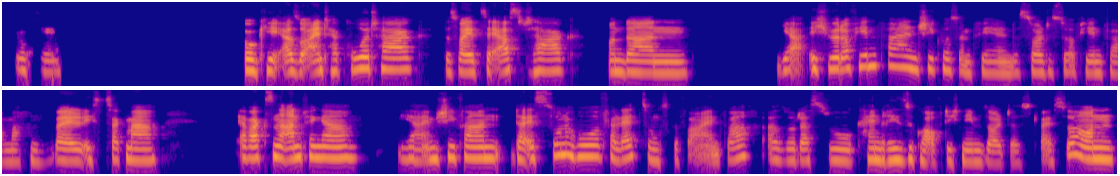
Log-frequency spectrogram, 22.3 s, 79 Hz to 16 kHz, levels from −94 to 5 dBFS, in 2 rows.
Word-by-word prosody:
Okay. 200 -3 -9 1.8
Okay, 215 0 +3
also 200 +1 +3
ein 195 +2 +8
Tag 210 +1 -8
Ruhetag, 235 -1 +3 0.3
das 200 -1 -9
war 205 - +7
jetzt 195 0 +5
der - - +1
erste 210 -1 +1
Tag 215 +1 -2 0.3
und 205 -1 -3
dann 190 -1 +1 0.9
ja, 225 - -2
ich 230 -1 -1
würde 240 0 +5
auf 250 - -7
jeden 280 +1 -1
Fall 285 -2 -3
'n 240 -3 -1
Skikurs 225 -2 -3
empfehlen. 95 - -8
Das 95 - -11
solltest 195 -1 -5
du - - -9
auf - - -14
jeden 190 -1 -7
Fall 185 -1 -12
machen 180 -1 -12
weil 190 -2 +6
ich 200 - -4
sag 205 -1 -5
mal, 195 -1 +2 0.8
erwachsene 230 +1 +4
Anfänger, 225 0 +3 0.4
ja 210 -2 -6
im 215 - -1
Skifahren, 225 0 +1
da 220 -4 0
ist 215 +1 0
so 265 +1 -2
'ne 275 -2 +2
hohe 245 0 +1
Verletzungsgefahr 210 -4 -5
einfach 205 - -4
also 195 -1 -8
dass 195 0 -6
du 195 -2 -5
kein 205 -1 -1
Risiko 200 +1 -3
auf - - -2
dich 185 -1 -8
nehmen 180 -1 -5
solltest, 170 -1 -7
weißte. 235 +10 -4
Und 215 -5 +3
210 Hz, 155 wpm, -25 LUFS, 195-230 Hz, 1.8 s, ein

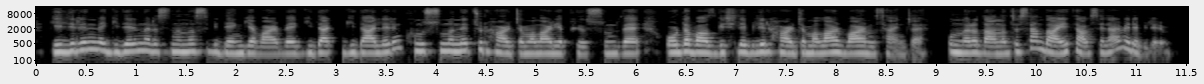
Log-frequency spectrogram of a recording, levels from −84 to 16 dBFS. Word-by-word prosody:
gelirin 250 +6 +3
ve 265 - +4
giderin 235 +2 +1
arasında 230 -2 0
nasıl 230 0 -2
bir 220 -2 -4
denge 200 0 0
var? 180 0 -2
Ve 195 0 +3
gider 205 +1 0
giderlerin 210 +7 0
konusunda 240 -2 0
ne 245 +2 +2
tür 270 +1 -3
harcamalar 195 -3 0
yapıyorsun 195 0 -5
ve 195 0 +2 0.2
orada 215 +2 +3
vazgeçilebilir 210 +1 +2
harcamalar 205 0 +1
var 200 0 +3
mı 185 -1 -5
sence? 185 0 -9 0.2
Bunları 210 -2 +2
da 195 - +2
anlatırsan 220 +10 -2
daha 205 -4 +4
iyi 210 - +2
tavsiyeler 210 +7 -2
verebilirim. 310 - -5
210 Hz, 155 wpm, -26 LUFS, 195-230 Hz, 0.2 s, ve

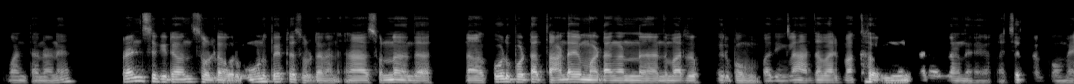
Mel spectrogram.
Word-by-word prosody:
வந்ட்டேன் 90 -1 -7
நானு. 95 +6 -6 0.6
ஃப்ரெண்ட்ஸ் 165 +4 +3
கிட்ட 120 -1 +3
வந்து 125 +2 -1
சொல்ட்டேன் 105 -2 +3
ஒரு 90 - 0
3 130 +4 +3
பேர்ட்ட 125 -2 +2
சொல்ட்டேன் 90 +1 -2
நானு. 85 - -7
நான் 95 -1 +1
சொன்னே 110 +2 +3
இந்த 95 0 -1 0.5
நான் 95 -2 +1
கோடு 130 +1 +5
போட்டா 115 - +4
தாண்டவே 115 +3 +4
மாட்டாங்கன்னு 95 -2 +2
அந்த 90 0 -3
மாரி 95 0 0
இருப் 95 0 -1 0.2
இருப்போம் 90 -3 -3
பார்த்தீங்களா, 85 +4 -5
அந்த 95 +2 -7
மாரி 100 -2 -2
மக்க 100 - -3
ஒரு 100 - -3
3 95 +1 +2
பேர - - -7
வந்து 195 0 -8
நாங்க 85 -1 -6 0.3
வச்சிருப்போம் - - -6
எப்போமே. 85 +1 -11
95 Hz, 190 wpm, -22 LUFS, 90-115 Hz, 0.6 s, கோடு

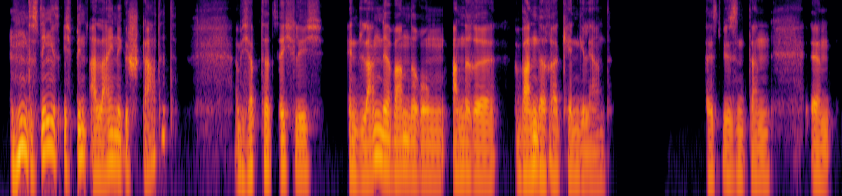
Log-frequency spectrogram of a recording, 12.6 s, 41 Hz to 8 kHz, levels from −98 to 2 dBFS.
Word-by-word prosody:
Mhm, 130 +11 +5
das 95 -6 +2
Ding 145 +5 +5
ist, - - -2
ich 100 -2 -3
bin 120 0 +2
alleine 100 +4 +2
gestartet, - - -3 0.8
aber - - -5
ich - - -4
habe - - -1
tatsächlich, 85 -2 -1 0.3
entlang 85 +7 +2
der 100 -5 +4
Wanderung, 85 -3 +1
andere 80 -2 +1 0.3
Wanderer 85 0 +3
kennengelernt. 70 -3 -5 1.4
Heißt, 80 -1 -5
wir 80 -1 -2
sind 75 +1 -4
dann, 75 0 -4 0.6
ähm 75 -2 -1
85 Hz, 110 wpm, -25 LUFS, 80-95 Hz, 1.4 s, Mhm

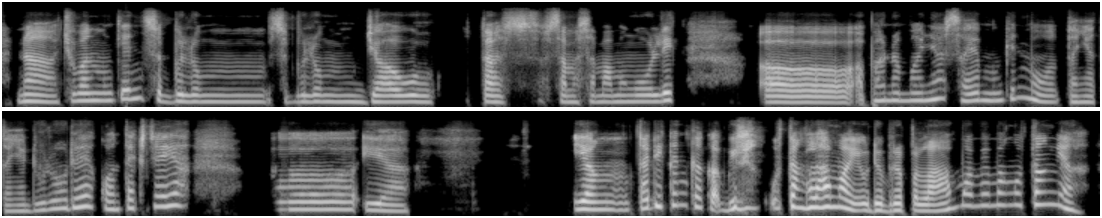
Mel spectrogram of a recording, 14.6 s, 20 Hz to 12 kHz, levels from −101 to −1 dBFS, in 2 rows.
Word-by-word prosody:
Nah 205 -3 +1
cuma 235 +1 -2
mungkin 285 +6 -5
sebelum 205 -2 -2 0.4
sebelum 200 -2 -5
jauh, 195 0 -1 0.2
kita 200 -2 0 0.3
sama-sama 195 0 -2
mengulik, 205 +3 -2 0.6
eee, 185 -2 +1
apa 230 - -7
namanya, 240 +5 -4
saya 235 -1 -1
mungkin 240 +6 -8
mau 200 -6 -6
tanya-tanya 190 0 -7
dulu 240 +6 -5
deh 315 +4 0
konteksnya 280 +8 +1
ya, 365 - -2 0.7
eee, 240 0 -1 0.2
iya. 195 -3 -1 1.1
Yang 240 -2 +5
tadi 330 +5 +4
kan 380 +1 -4
Kakak 315 - +1
bilang 275 +3 +8
utang 320 -4 +4
lama 310 0 +8
ya, 215 -6 +5
udah 215 - +3
berapa 215 +1 0
lama 210 - +2
memang 375 +1 -6
utangnya? 385 - +1
230 Hz, 145 wpm, -25 LUFS, 200-275 Hz, 1.1 s, bilang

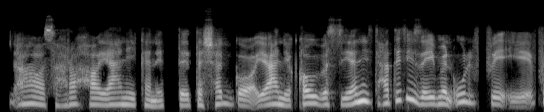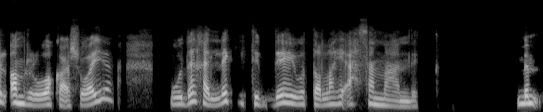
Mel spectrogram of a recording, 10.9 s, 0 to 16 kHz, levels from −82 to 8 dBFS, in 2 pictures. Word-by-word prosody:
آه، 190 -1 -1
صراحة 175 +2 -1
يعني 175 +1 -1
كانت 140 -2 -3 0.3
تشجُّع 170 -2 0
يعني 175 -2 +3
قوي، 200 0 +3
بس 175 -1 -5
يعني 215 +10 +6
اتحطيتِ 245 - -2
زي 185 - +3
ما 185 0 +2
نقول 230 +2 -2
ف 210 - -13
آآ، 125 -9 -2
في - - -2
الأمر 215 -4 +4
الواقع 165 +1 +2
شوية، 250 - 0 0.6
وده 185 +6 +1
خلّاكِ 175 +3 +2 0.2
تبدعِي 200 +2 0
وتطلَّعي 185 +1 -2
أحسن 195 - -2
ما 165 -2 -2
عندِك، 135 -1 -5 1.0
من 205 +1 +4
185 Hz, 150 wpm, -21 LUFS, 165-205 Hz, 1.0 s, يعني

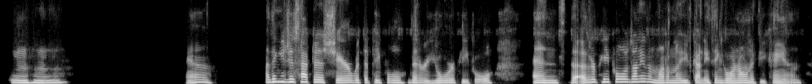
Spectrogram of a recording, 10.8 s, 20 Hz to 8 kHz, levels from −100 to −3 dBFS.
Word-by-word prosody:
Mhm. 195 0 0 1.6
Yeah. 225 +4 -1 0.8
I 230 - +1
think 270 +1 +3
you 270 - +3
just 255 0 0
have 245 -3 +5
to 230 -1 +3
share 205 +1 +1
with 210 -2 -2
the 200 - -1
people 190 -1 -2
that 180 -2 0
are 180 - -1
your 180 +2 0
people. 175 +1 -3 0.5
And 195 -3 +3
the 195 - +4
other 240 +3 +3
people, 250 +2 -1
don't 260 +2 0
even 255 -6 -1
let 185 0 +2
'em 195 -1 0
know 190 - +1
you've 185 -2 0
got - - +2
anything 190 +1 -1
going 180 -1 +3
on 190 -1 +3
if 160 - -4
you 155 -1 -5
can. 180 +2 -3
195 Hz, 185 wpm, -23 LUFS, 185-225 Hz, 1.6 s, have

